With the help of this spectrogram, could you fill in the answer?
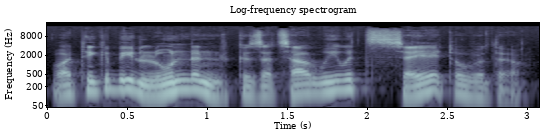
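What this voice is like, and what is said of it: Put-on Indian or Pakistani accent. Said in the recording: “Did you just do that with an Indian accent? ... I think it went Indian. ... Almost like Pakistani. ... You and your accent.”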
